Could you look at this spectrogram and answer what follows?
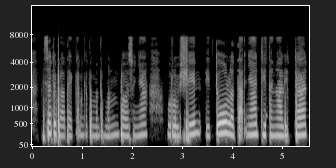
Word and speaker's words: shin: Sedangkan pelafalan huruf shin itu sama dengan bunyi huruf SY dalam abjad Indonesia seperti kata syahadat dan syarat gitu.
